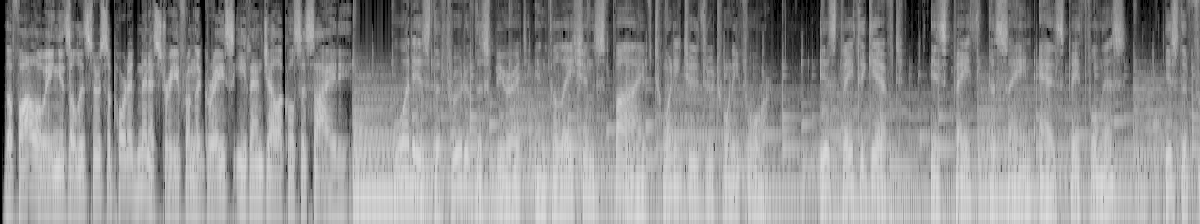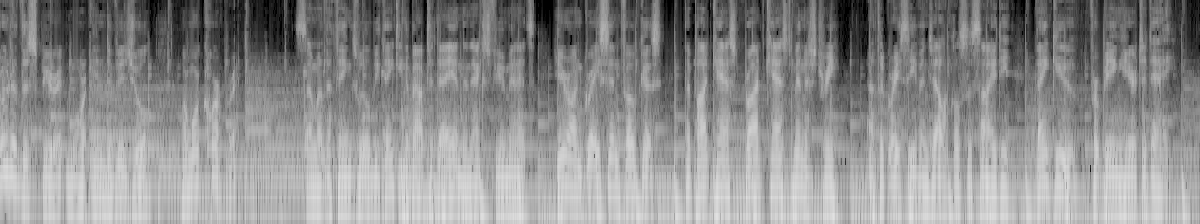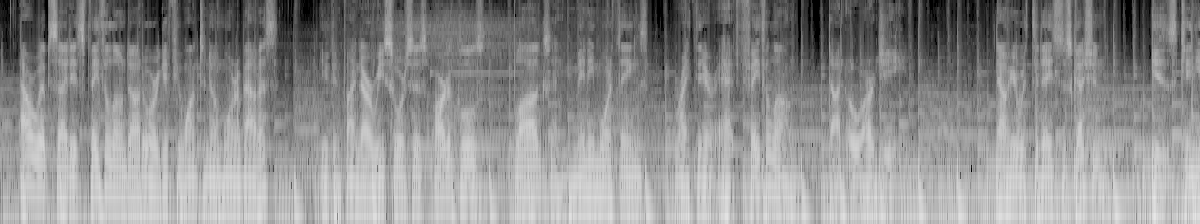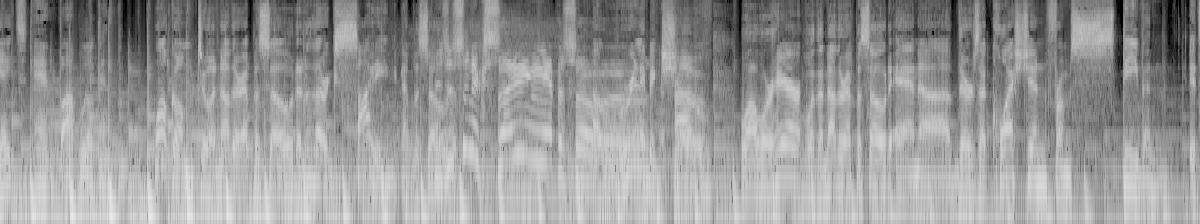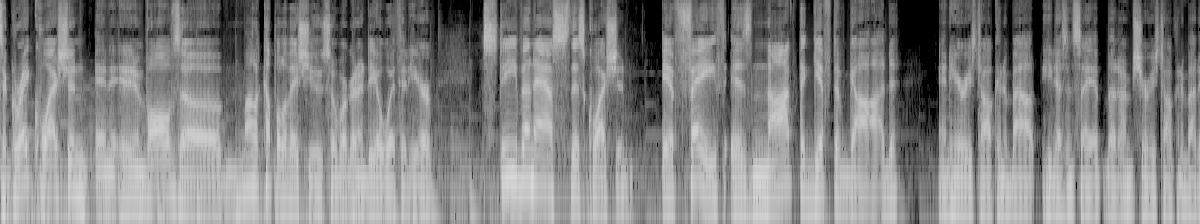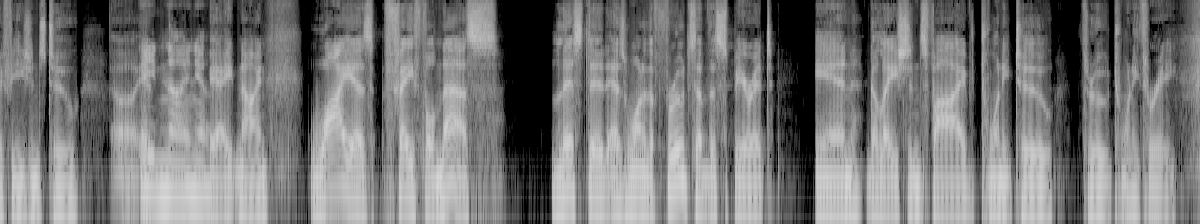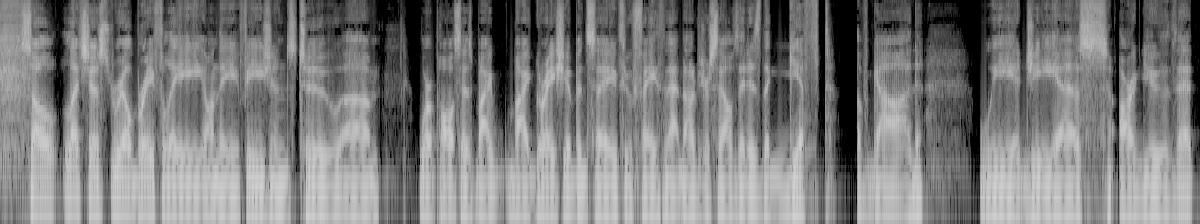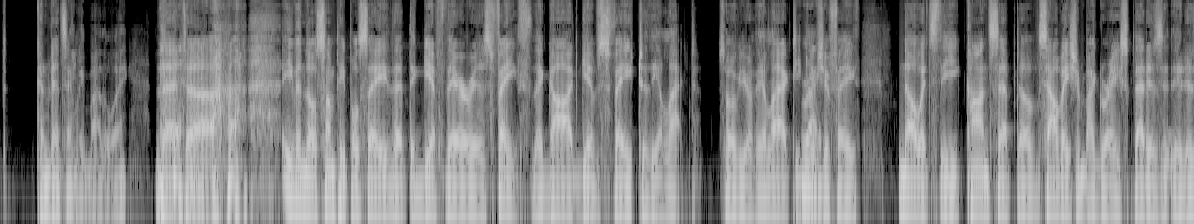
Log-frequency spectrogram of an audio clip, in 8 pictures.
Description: Welcome to Grace in Focus radio/podcast.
